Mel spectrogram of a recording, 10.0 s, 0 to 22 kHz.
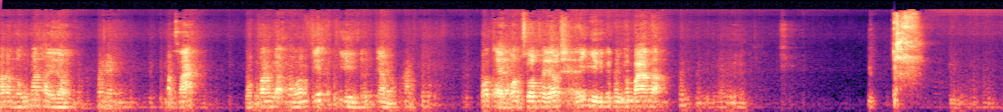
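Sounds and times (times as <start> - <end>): person coughing: 8.9 - 9.3.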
